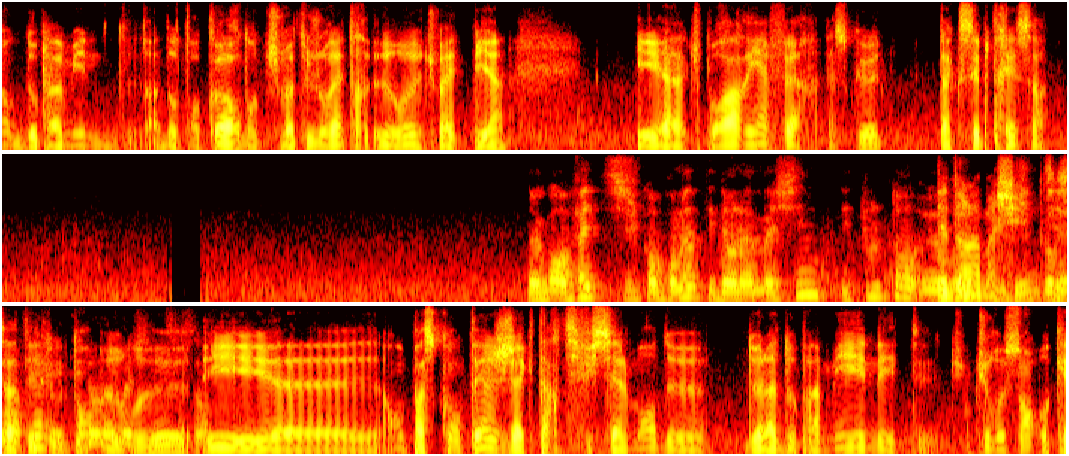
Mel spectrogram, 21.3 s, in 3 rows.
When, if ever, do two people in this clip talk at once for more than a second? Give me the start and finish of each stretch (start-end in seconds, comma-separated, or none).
13.3-15.6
